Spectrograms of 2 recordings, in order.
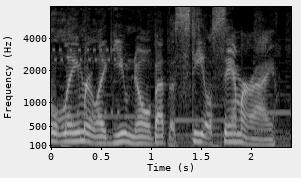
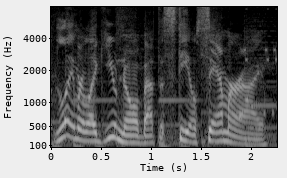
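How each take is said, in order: First: It is said in an ordinary character voice. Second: It is said in a bright cartoon-hero kid voice. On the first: The speaker calls it wrong. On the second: The speaker calls it right.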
